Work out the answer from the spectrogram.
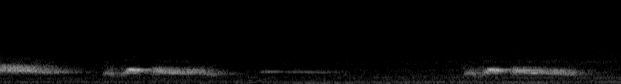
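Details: Low cooing of a spotted dove used as a lure call, phrases with a sharp bright start and a breathy drawn-out tail, about three and a half seconds apart, with a quiet thin coo between.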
